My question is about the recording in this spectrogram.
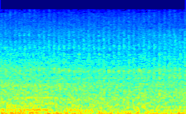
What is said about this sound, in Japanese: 車がたくさんあるので来るときは要注意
